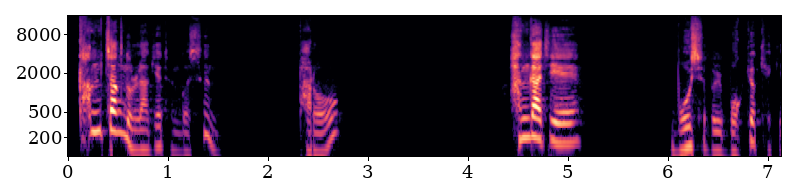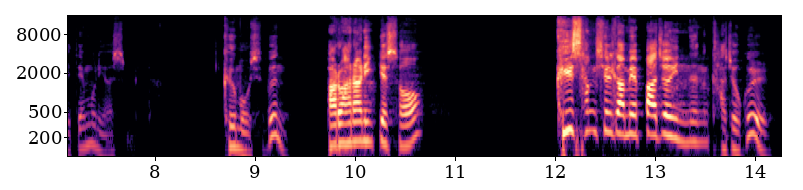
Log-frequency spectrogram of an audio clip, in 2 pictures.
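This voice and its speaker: Korean pastor preaching with dramatic swings. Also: male voice, high voice, big pitch swings, a little slow, pauses often. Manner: dramatic preaching, rising to loud outcries and dropping to near-whispers. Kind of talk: sermon. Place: church sanctuary.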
